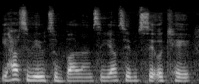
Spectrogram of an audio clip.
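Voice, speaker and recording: A woman's voice: on the low side, flat delivery, rapid-fire, mellow, breathy edge. A woman with a Nigerian accent hosting a casual panel talk show.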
